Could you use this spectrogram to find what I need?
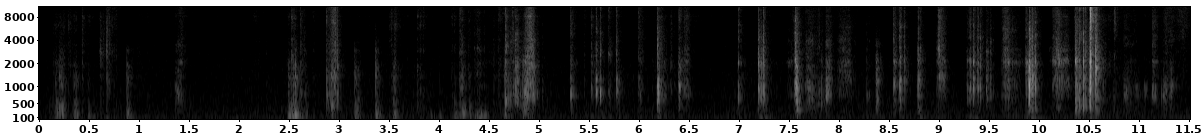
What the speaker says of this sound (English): Let's cut it here.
